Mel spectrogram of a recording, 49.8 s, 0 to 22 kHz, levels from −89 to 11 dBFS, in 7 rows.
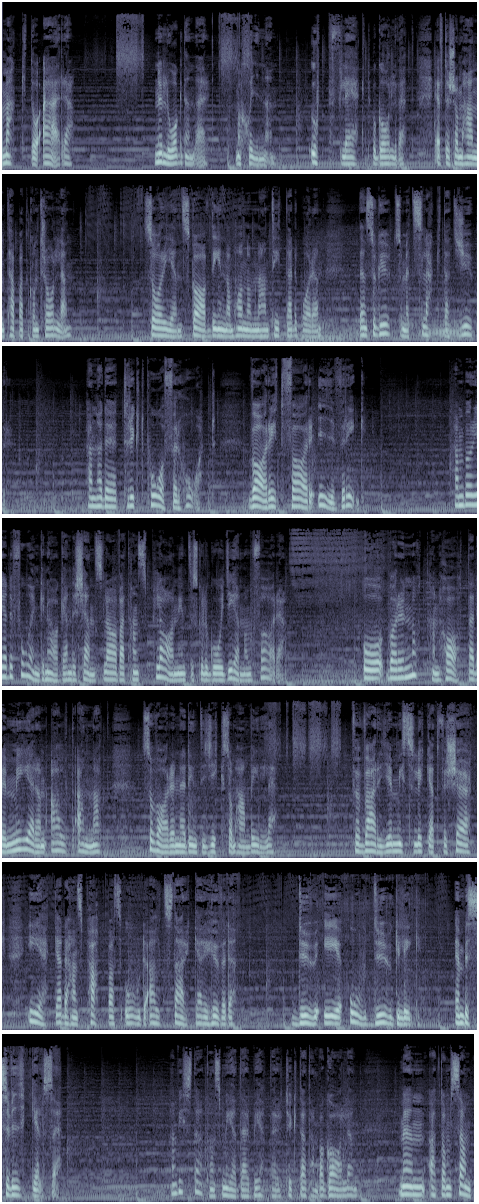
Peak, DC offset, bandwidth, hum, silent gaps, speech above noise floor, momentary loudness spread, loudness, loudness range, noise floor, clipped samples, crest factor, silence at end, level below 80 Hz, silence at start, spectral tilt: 0 dBFS; under 0.1%; 17 kHz; none; none; 24 dB; 19 LU; -18 LUFS; 4 LU; -41 dBFS; under 0.1%; 18 dB; 0 s; -40 dBFS; 0 s; -5.5 dB/octave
